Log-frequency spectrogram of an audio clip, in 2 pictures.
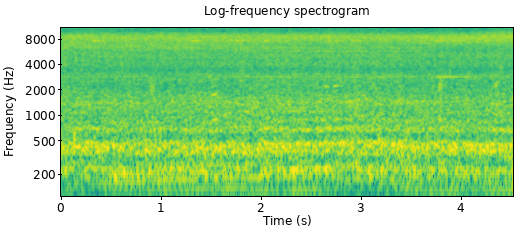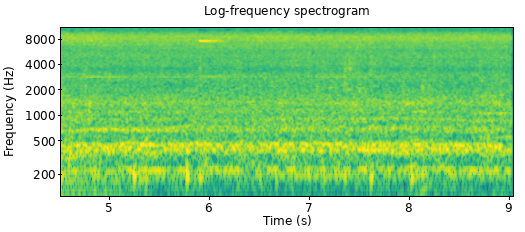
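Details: Japanese honey bees fanning continuously on a hot day; a steady, dense hum of many wings with tonal bands low and mid, plus a broad hiss above, unchanging throughout.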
